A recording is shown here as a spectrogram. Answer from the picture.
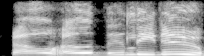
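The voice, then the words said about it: Poor Ned Flanders impression. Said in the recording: “That was a shit Ned Flanders impression... That was a terrible Ned Flanders impression.”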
